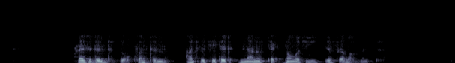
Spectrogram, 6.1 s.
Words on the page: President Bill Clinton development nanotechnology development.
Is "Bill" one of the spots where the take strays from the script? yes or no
no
